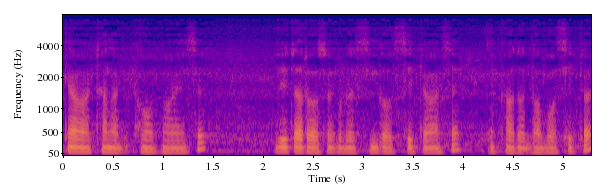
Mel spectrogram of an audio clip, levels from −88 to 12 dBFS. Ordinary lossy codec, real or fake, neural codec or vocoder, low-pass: none; fake; autoencoder, 48 kHz, 32 numbers a frame, DAC-VAE, trained on Japanese speech; 7.2 kHz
